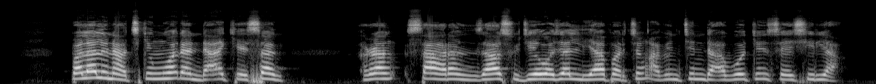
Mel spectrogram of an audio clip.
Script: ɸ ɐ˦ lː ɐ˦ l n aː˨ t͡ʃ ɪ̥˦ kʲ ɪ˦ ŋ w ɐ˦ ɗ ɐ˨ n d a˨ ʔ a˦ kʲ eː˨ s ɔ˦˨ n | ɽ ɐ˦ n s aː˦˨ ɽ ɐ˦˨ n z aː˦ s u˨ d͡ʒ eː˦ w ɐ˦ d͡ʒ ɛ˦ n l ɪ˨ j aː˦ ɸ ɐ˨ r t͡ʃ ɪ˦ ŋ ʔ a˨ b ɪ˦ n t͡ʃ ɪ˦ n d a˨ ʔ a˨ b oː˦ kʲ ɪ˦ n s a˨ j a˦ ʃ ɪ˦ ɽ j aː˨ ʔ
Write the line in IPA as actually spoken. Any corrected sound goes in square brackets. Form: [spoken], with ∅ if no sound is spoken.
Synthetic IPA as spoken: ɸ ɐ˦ [l] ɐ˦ l n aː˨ t͡ʃ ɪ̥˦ kʲ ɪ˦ ŋ w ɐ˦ ɗ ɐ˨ n d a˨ ʔ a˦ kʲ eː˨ s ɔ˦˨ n | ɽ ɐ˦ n s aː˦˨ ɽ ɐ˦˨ n z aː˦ s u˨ d͡ʒ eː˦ w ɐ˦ d͡ʒ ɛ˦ n l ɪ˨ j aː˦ ɸ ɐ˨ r t͡ʃ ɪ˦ ŋ ʔ a˨ b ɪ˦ n t͡ʃ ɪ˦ n d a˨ ʔ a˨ b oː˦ kʲ ɪ˦ n s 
